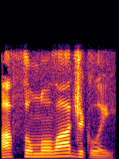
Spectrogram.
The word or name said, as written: ophthalmologically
